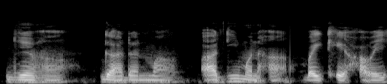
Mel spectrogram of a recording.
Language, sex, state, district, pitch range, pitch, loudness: Chhattisgarhi, male, Chhattisgarh, Rajnandgaon, 100-110 Hz, 105 Hz, -19 LUFS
